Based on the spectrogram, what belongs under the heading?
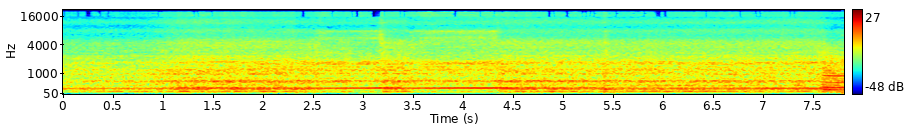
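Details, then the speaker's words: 1980s Electrolux Twin Turbo vacuum (Z517/Z521, 550 W motor) with an aftermarket belt: steady motor hum with a bright whine and squeak as it slows. A very worn motor spindle lets the belt drift, and the belt will eventually snap. "It runs, but you'll hear a bit of a squeak when it slows down. So, over time, that belt will snap, but it's not too bad."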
